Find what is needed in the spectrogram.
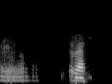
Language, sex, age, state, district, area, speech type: Assamese, female, 18-30, Assam, Goalpara, rural, conversation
